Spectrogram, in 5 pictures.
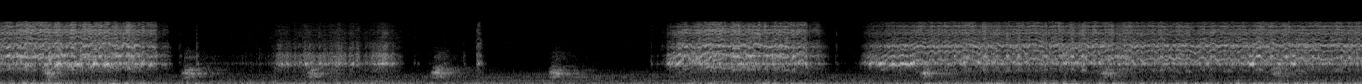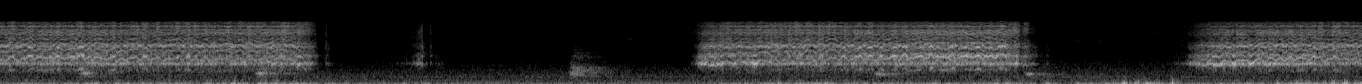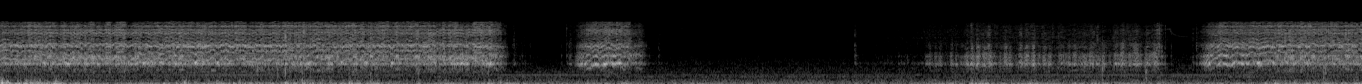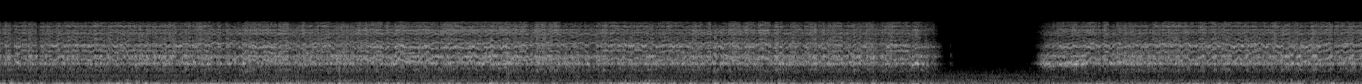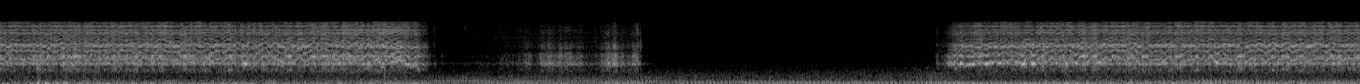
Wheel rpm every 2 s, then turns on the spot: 140, 20, 0, 90, 100, 160, 160, 160, 60, 0, 90, 140, 20, 150, 160, 150, 50, 0, 30, 60, 160, 160, 160, 160, 150, 50, 160, 160, 160, 50, 10, 10, 140, 160.
2-4 36-38 58-62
